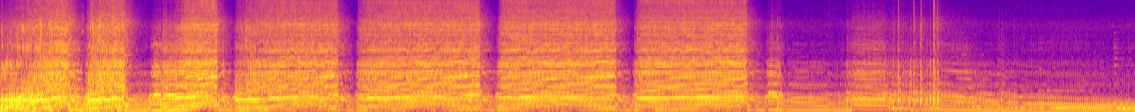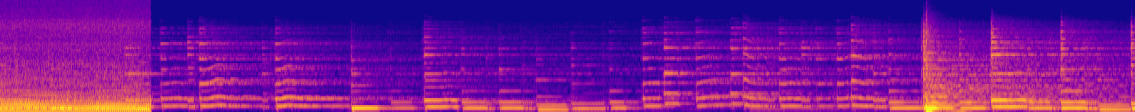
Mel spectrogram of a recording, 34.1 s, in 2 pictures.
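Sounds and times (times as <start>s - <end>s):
motorcycle engine revving: 0.0s - 19.3s, 30.9s - 32.6s.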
